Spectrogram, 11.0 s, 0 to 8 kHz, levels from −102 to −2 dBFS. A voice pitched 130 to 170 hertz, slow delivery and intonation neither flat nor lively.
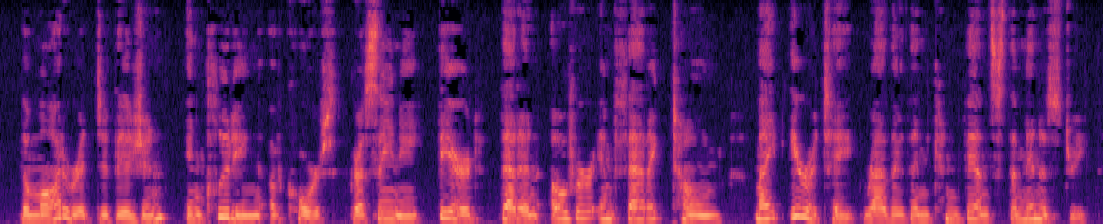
No: high, 195 Hz; slow, 110 wpm; average, 4.0 semitones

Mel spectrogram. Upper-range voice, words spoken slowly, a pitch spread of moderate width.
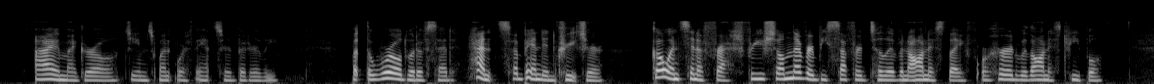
No: high, 205 Hz; average, 190 wpm; average, 3.2 semitones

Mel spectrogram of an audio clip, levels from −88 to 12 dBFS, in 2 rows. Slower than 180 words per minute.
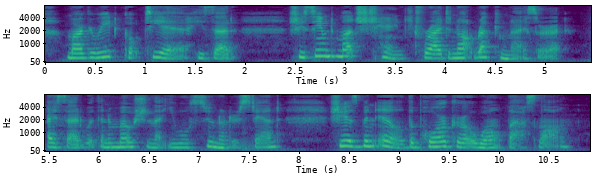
No: average, 185 wpm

